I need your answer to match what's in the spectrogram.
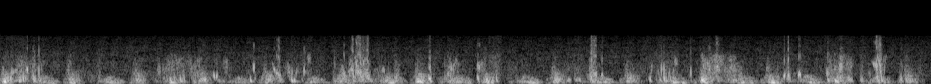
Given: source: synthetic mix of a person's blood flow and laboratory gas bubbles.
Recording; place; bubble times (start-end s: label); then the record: Doppler ultrasound of blood flow; precordium
0.04-0.46 s: bubbles
1.57-2.29 s: bubbles
2.46-2.58 s: bubbles
2.71-3.13 s: bubbles
3.33-4.02 s: bubbles
4.24-4.35 s: bubbles
4.43-4.62 s: bubbles
4.75-5.01 s: bubbles
5.65-5.83 s: bubbles
5.86-6.05 s: bubbles
6.46-6.80 s: bubbles
6.88-6.95 s: bubbles
7.00-7.45 s: bubbles
7.80-8.04 s: bubbles
8.24-8.55 s: bubbles
8.60-8.66 s: bubbles
8.71-8.88 s: bubbles
8.99-9.11 s: bubbles
From the record:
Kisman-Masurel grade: 232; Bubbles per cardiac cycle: several, 3 to 8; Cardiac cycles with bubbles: 50 to 99%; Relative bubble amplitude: moderate (0.250 to 0.450); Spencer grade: 3 (all of the cardiac periods contain showers or single bubble signals, but not dominating or overriding the cardiac motion signals); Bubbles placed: anywhere in the cardiac cycle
